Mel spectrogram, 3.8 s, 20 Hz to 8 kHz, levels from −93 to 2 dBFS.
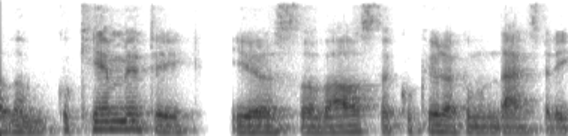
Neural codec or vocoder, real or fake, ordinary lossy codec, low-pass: codec, 16 kHz, 0.4 kbps, LongCat-Audio-Codec; fake; AAC, 48 kbps; 7.2 kHz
